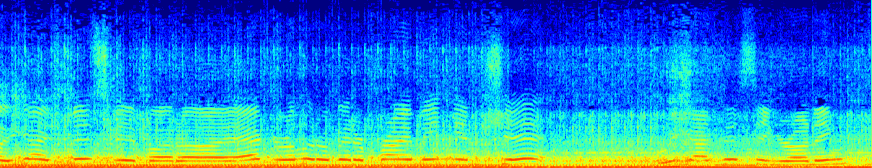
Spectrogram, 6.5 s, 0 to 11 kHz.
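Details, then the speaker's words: Volkswagen Rabbit diesel pickup first started after sitting about 15–17 years, with new ground cable and fuel primed: low, steady idle with a slightly uneven beat and a wobble near the end; cause unconfirmed. "that's hilarious it's been sitting up 15 years"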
